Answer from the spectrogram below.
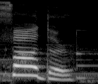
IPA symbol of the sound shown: ɑː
